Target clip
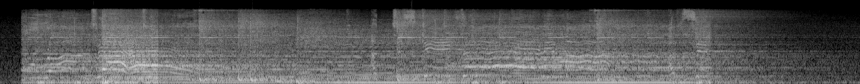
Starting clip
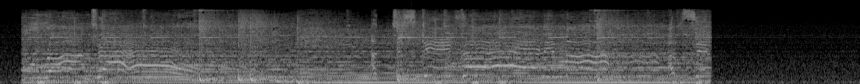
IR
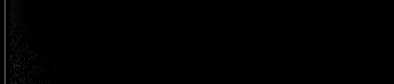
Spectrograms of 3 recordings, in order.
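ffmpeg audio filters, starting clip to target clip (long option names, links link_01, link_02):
-filter_complex "[0:a]asettb=1/sr,asplit=3[link_01][link_02][link_03];[link_01]atrim=end=5.144[link_04];[link_02]atrim=start=5.14:end=5.74,asetpts=PTS-STARTPTS,afade=type=in:duration=0.004:curve=qsin,afade=type=out:start_time=0.596:duration=0.004:curve=qsin,equalizer=frequency=1200:width_type=o:width=0.51:gain=7[link_05];[link_03]atrim=start=5.736[link_06];[link_04][link_05]acrossfade=duration=0.004:curve1=hsin:curve2=qsin[link_07];[link_07][link_06]acrossfade=duration=0.004:curve1=qsin:curve2=hsin[link_08];[1:a]atrim=start_sample=2205[link_09];[link_08][link_09]afir=irnorm=-1:irlink=0,asettb=1/sr,asplit=3[link_10][link_11][link_12];[link_10]atrim=end=1.024[link_13];[link_11]atrim=start=1.02:end=1.58,asetpts=PTS-STARTPTS,afade=type=in:duration=0.004:curve=qsin,afade=type=out:start_time=0.556:duration=0.004:curve=qsin,acontrast=59[link_14];[link_12]atrim=start=1.576[link_15];[link_13][link_14]acrossfade=duration=0.004:curve1=hsin:curve2=qsin[link_16];[link_16][link_15]acrossfade=duration=0.004:curve1=qsin:curve2=hsin,volume=8dB"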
